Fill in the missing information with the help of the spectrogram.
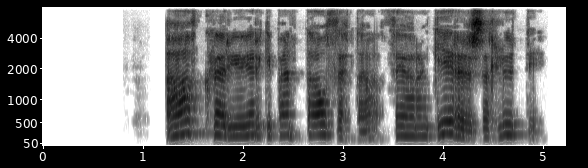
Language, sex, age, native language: Icelandic, female, 50-59, Icelandic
